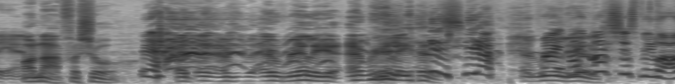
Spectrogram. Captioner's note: laughs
